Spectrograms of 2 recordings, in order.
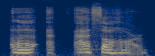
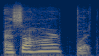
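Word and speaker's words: Azahar: I'm using another 3DS emulator called Athahar. Yeah, I know there's a Z in it, but that's how it's pronounced. I know some people will pronounce it as Asahar, but I've found out the proper pronunciation for it.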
